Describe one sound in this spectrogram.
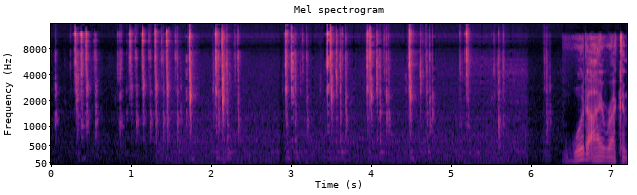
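Mechanical keyboard keys clack rapidly under typing fingers.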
